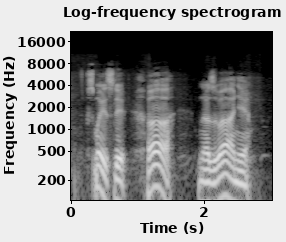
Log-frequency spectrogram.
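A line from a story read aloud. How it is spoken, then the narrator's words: Snorting grunt. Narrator (Russian): Лаврик хмыкнул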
